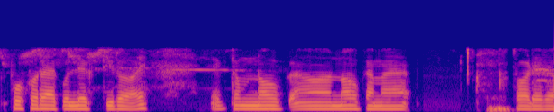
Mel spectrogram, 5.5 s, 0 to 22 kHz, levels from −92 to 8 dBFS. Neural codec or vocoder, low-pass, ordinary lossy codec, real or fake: none; 3.6 kHz; Opus, 64 kbps; real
